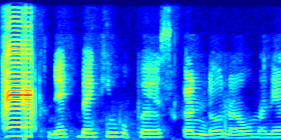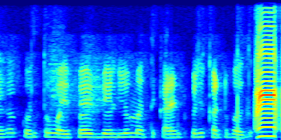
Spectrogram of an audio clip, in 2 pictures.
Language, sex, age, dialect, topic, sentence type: Kannada, female, 18-24, Central, banking, statement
